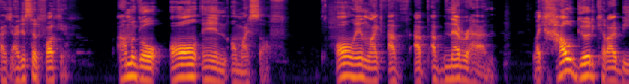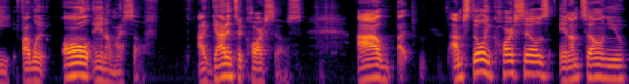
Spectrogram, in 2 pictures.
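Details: Stuttering in an adult man, self-reported, with audible sound and word repetitions; he says he sometimes stutters and butchers or mispronounces words.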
